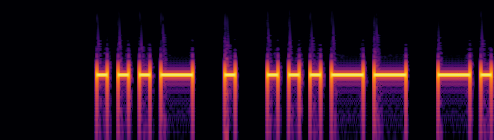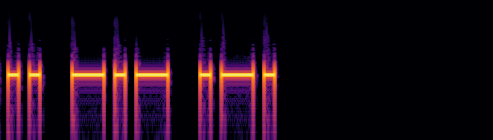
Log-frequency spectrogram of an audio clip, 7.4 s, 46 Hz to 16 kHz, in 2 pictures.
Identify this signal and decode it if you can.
Morse code, heard as a keyed tone, about 15 wpm, 700 Hz. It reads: VE3BKR
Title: DXCC-100 Call Signs - 6 Characters - 15wpm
